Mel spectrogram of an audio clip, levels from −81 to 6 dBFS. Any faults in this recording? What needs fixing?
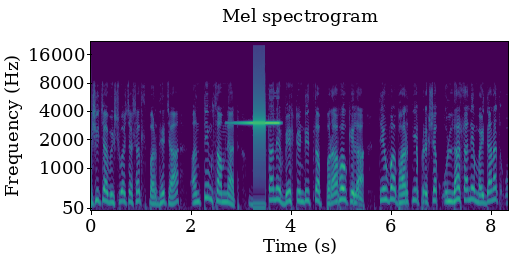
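The worst problem is loudspeaker feedback squeal from 2.67 to 3.83 s, starting right after "विश्वचषक स्पर्धेच्या अंतिम". A mic is hearing the speaker it feeds, and at 3 kHz the loop gain tops unity, so that tone feeds on itself. It climbs for roughly 0.7 s until it sits something like 15 dB over the speech as a piercing whistle. To prevent it, get the talker on headphones or pull the monitor gain down, ideally with a notch at 3 kHz.

Inside that squeal, from 3.24 to 3.48 s, there's a system hang loop. The machine or driver stalled while the audio hardware kept replaying its ring buffer. A 20 ms slice repeats 12 times, so you hear a flat buzz at 50 Hz, which fits a 20 ms buffer. Roughly a fifth of a second of real audio is gone underneath it. The fix is to track down the driver or CPU stall and keep anything blocking off the audio thread.

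From 4.90 to 5.79 s it's repeated packet loss, and it sounds choppy and robotic. Packets kept missing or arriving late, and each hole was patched by stretching the last bit of sound. The holes are short, 25 ms at most, but they come close together. About 100 ms is missing altogether, so around 14% of that stretch is concealment rather than real signal. Prevention: a steadier network connection, a deeper jitter buffer, and forward error correction switched on.

There are also four short concealed packet losses, at 6.47–6.51, 6.65–6.69, 7.23–7.27 and 8.31–8.34 s. Each loses about 20 ms, which the decoder filled by extrapolating from the sound just before. Each then blends back into the real audio, so you get a quick smear or wobble rather than a gap. Anything brief in those spots can be swallowed. These come down to the same network issue, so the same fixes apply: a better link, FEC and a bit more buffering. 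The 8 kHz bandwidth ceiling you hear throughout comes from the call codec path and isn't part of these faults.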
